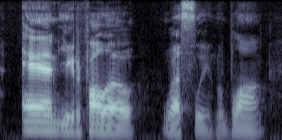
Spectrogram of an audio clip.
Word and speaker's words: LeBlanc: And you can follow Wes at LeBlanc Wes. It's LeBlanckwes. The C is silent, but when I say your Twitter name, I kind of say it unsilenced so people can spell it.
